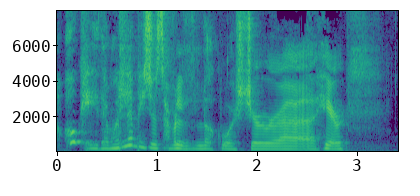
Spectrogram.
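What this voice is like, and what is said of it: Poor put-on Irish accent. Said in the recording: “She's a lovely Irish lady... Terrible Irish accent... That was terrible.”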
